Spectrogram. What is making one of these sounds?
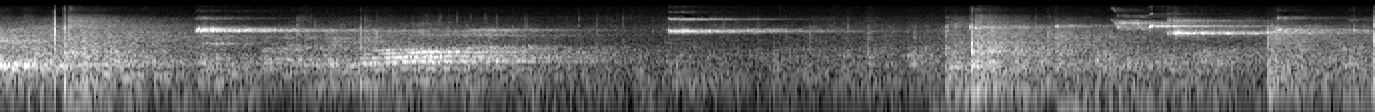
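Sneakers squeak sharply on a hard floor in an echoing hall.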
